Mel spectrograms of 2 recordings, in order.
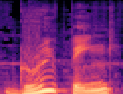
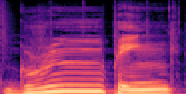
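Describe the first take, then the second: First: The vowel is held for a normal length. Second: The vowel is stretched out very long.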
